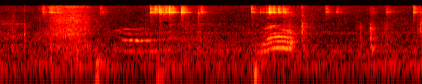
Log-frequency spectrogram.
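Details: Bengal kittens at play with their mother and a teaser in a hallway; one short arched harmonic meow stands out near the end, preceded by a faint thin call and rattling, scuffling play noises.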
